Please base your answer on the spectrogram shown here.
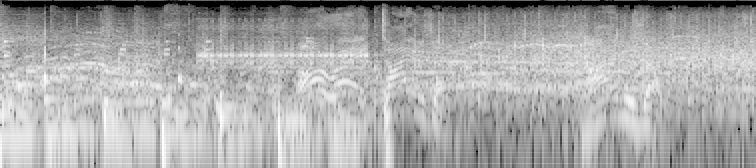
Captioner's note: buzzer buzzes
